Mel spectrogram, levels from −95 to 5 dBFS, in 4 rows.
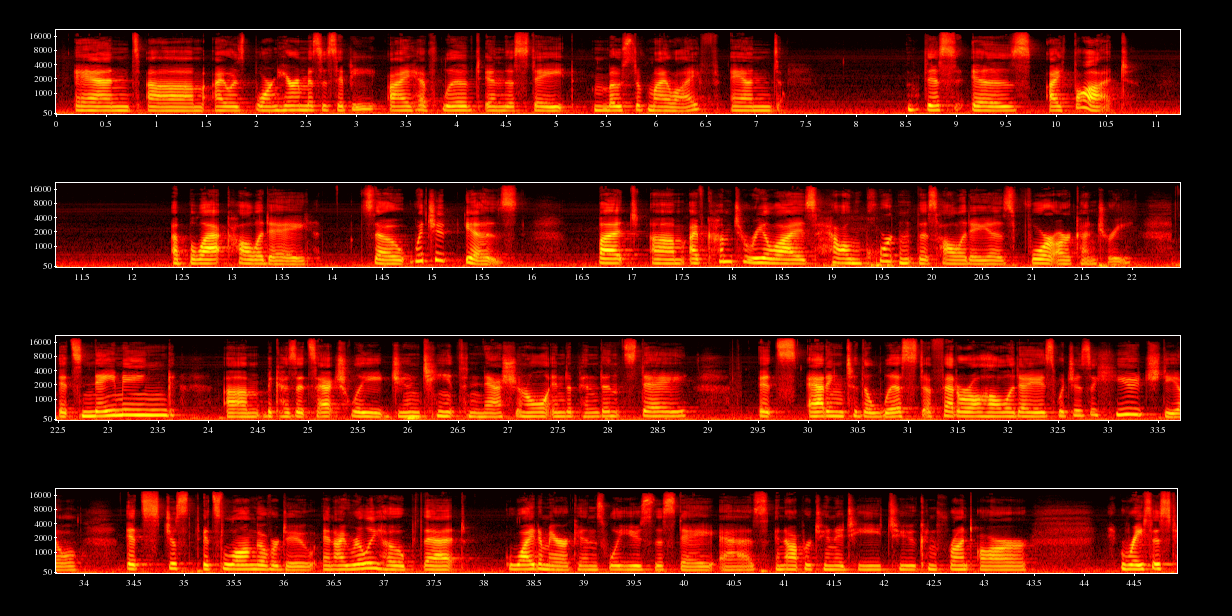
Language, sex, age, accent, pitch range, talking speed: English, female, 50-69, American, 180-205 Hz, 120 wpm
